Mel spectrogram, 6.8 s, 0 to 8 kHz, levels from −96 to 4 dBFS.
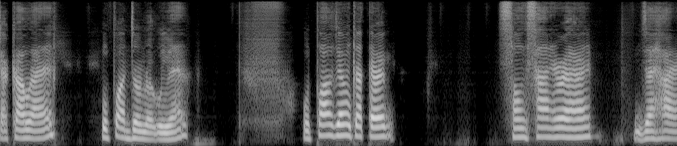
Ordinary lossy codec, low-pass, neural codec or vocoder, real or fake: none; none; codec, 16 kHz, 0.5 kbps, FreqCodec, larger model; fake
